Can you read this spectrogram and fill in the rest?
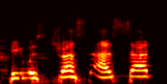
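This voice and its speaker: A man's voice: very high-pitched, expressive, slow pace, heavily acted. A man playing a muddled, dutiful, apologetic servant in a comic radio-play parody, hesitant and repetitive, over a noisy connection. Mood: earnest, dutiful. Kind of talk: improvised comic parody of old-time radio drama.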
